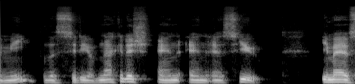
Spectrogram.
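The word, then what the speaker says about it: Natchitoches: from Provinile, Louisiana represented Nacades, Louisiana at the Miss Louisiana pageant. I was telling Jesse before we got on that I was going to pronounce it as Nachochis. Um, apparently I was quite wrong.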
